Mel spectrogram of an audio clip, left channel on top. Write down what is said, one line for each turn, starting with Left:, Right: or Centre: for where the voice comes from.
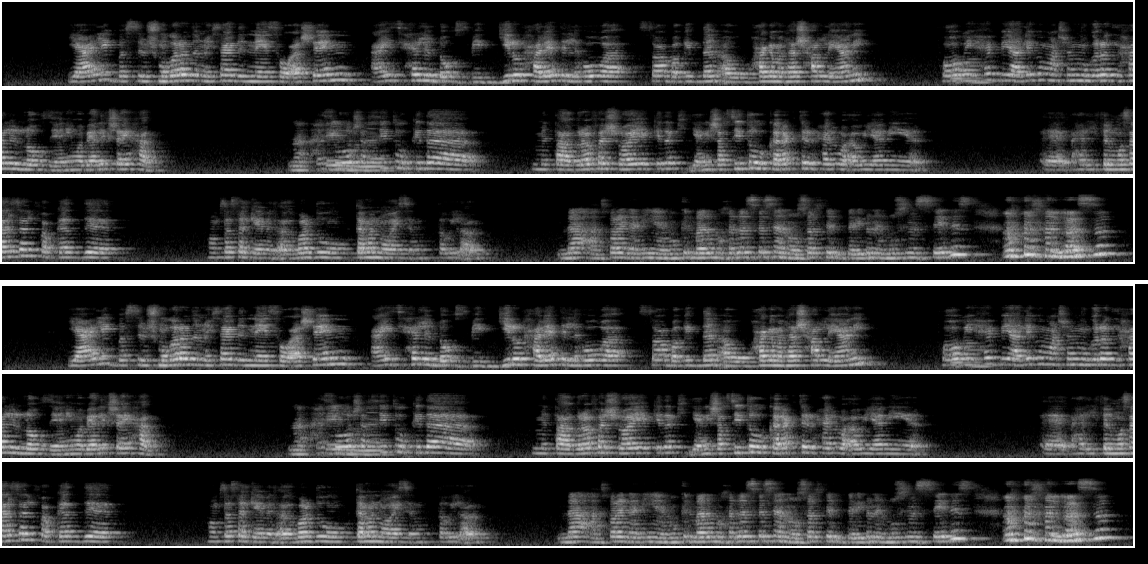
Right: يعالج بس مش مجرد انه يساعد الناس هو عشان عايز يحل اللغز بيجيله الحالات اللي هو صعبة جدا او حاجة ملهاش حل يعني فهو
Left: اه
Right: بيحب يعالجهم عشان مجرد لحل اللغز يعني ما بيعالجش اي حد
Left: لا حلو
Right: بس هو شخصيته
Left: ده
Right: كده متعجرفة شوية كده ك- يعني شخصيته كاركتر حلو قوي يعني آه، في المسلسل فبجد هو مسلسل جامد قوي برضو 8 مواسم طويل قوي
Left: لا اتفرج عليه يعني ممكن بعد ما اخلص كاس انا وصلت تقريبا الموسم السادس <laughs> خلصه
